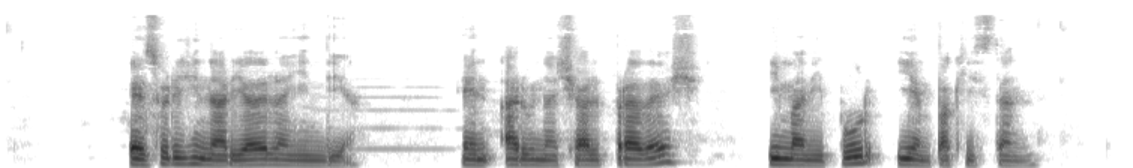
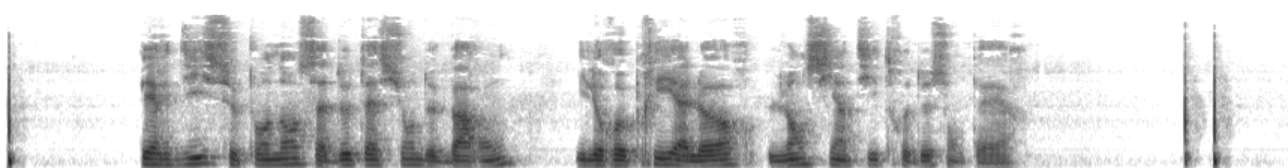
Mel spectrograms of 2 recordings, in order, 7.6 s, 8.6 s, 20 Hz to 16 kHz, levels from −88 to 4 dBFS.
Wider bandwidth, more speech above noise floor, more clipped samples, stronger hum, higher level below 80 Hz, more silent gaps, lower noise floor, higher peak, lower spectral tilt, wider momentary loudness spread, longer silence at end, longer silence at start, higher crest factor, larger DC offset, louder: about the same, 11.5 kHz vs 11.5 kHz; first, 62 dB vs 55 dB; neither; neither; second, -68 dBFS vs -54 dBFS; neither; first, -85 dBFS vs -75 dBFS; about the same, -4 dBFS vs -2 dBFS; first, -7.5 dB/octave vs -5.5 dB/octave; first, 13 LU vs 10 LU; first, 0.7 s vs 0.45 s; first, 0.85 s vs 0.05 s; about the same, 20 dB vs 20 dB; neither; about the same, -23 LUFS vs -21 LUFS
